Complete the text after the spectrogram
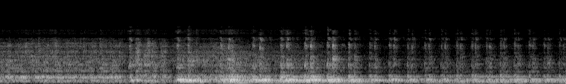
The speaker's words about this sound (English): But you hear that? The driver's filling up the tank with some super fuel. Something's gonna happen now.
